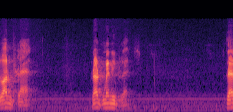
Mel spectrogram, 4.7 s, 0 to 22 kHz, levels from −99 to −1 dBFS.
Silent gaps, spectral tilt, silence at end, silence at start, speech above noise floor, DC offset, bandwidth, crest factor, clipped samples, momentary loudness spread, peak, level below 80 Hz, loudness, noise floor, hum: none; -3.5 dB/octave; 0 s; 0 s; 28 dB; under 0.1%; 12 kHz; 26 dB; under 0.1%; 17 LU; -6 dBFS; -66 dBFS; -28 LUFS; -57 dBFS; 50 Hz at -65 dBFS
